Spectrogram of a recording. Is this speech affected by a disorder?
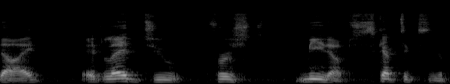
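Yes: ALS; progressive, about three years since onset, diagnosed two years ago.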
